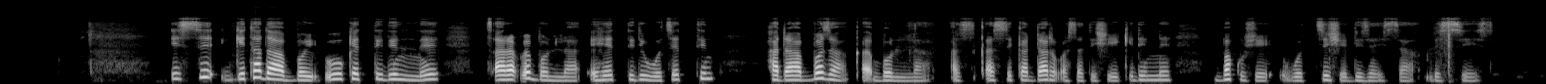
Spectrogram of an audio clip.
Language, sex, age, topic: Gamo, female, 18-24, government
